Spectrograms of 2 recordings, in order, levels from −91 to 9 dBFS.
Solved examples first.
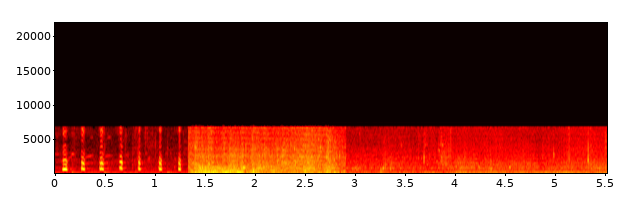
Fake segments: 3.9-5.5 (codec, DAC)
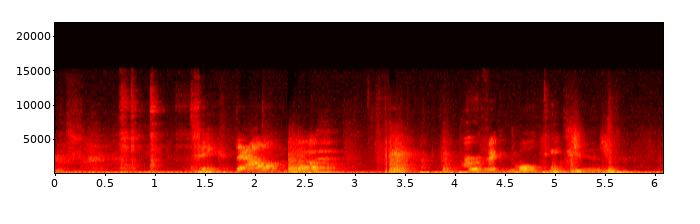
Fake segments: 1.4-2.6 (vocoder, BigVGAN v2)

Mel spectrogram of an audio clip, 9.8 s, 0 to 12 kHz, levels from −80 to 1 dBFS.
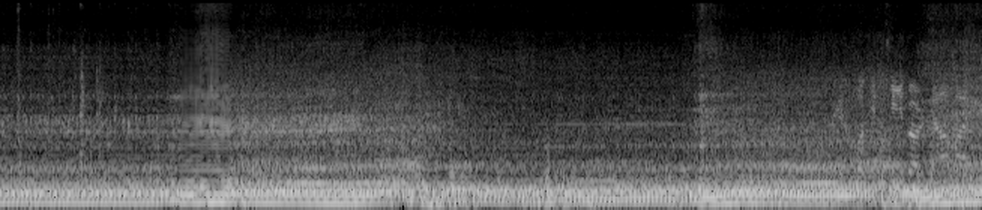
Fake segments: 1.8-2.3 (vocoder, BigVGAN v2)

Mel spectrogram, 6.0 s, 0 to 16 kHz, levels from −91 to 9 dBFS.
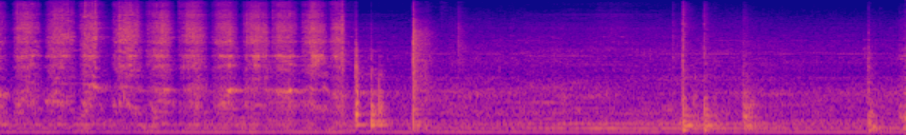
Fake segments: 1.0-2.7 (codec, SNAC); 3.5-4.4

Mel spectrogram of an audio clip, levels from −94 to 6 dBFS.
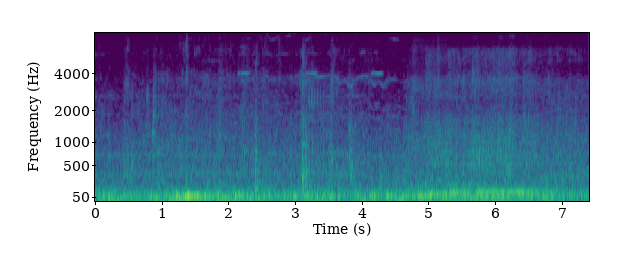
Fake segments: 4.7-5.3 (codec, DAC)

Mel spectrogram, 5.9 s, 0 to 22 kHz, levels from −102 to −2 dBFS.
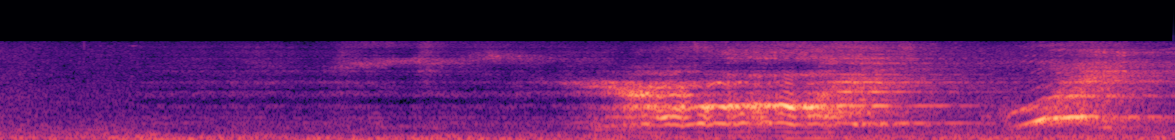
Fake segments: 0.7-4.2 (codec, SNAC)

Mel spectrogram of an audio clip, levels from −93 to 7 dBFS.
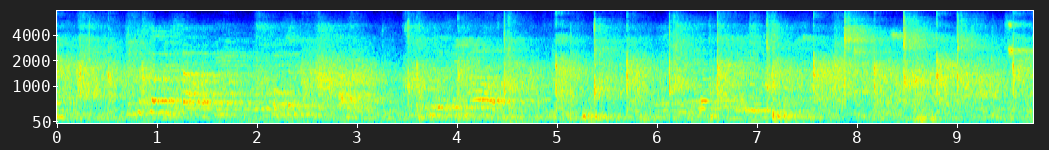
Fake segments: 2.6-3.2 (autoencoder, DAC-VAE); 6.2-7.2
